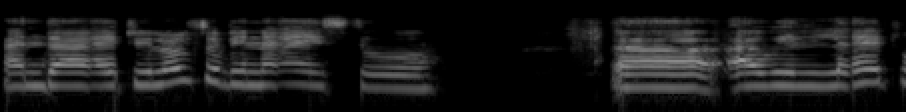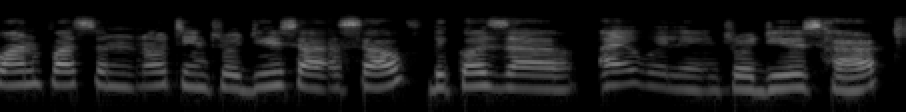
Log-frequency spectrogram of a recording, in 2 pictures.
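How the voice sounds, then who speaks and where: A woman from Kenya hosting an online webinar, speaking in a measured way with pauses and fillers. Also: a little high, steady tone, a little mellow, no echo. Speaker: webinar host. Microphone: video call. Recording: dull, lo-fi video call audio.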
